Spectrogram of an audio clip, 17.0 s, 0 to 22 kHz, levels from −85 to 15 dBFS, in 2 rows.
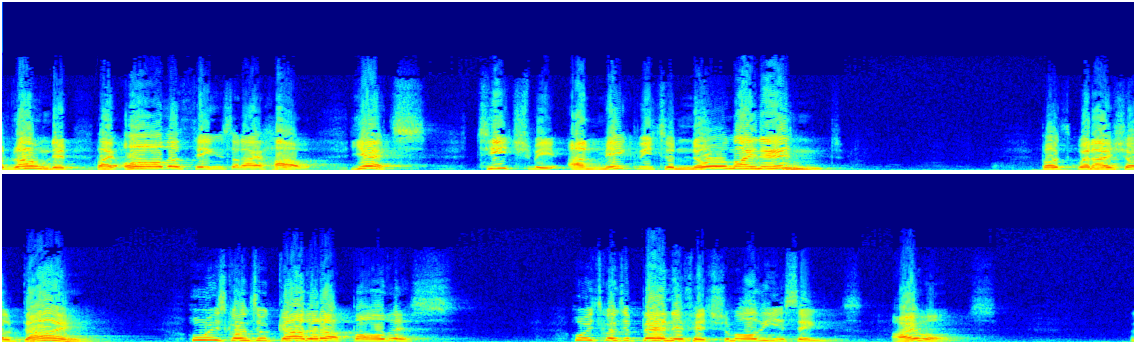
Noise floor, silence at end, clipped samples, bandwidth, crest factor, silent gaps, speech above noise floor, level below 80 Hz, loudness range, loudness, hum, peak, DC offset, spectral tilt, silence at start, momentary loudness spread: -51 dBFS; 1.3 s; under 0.1%; 14 kHz; 14 dB; none; 39 dB; -32 dBFS; 2 LU; -13 LUFS; none; 0 dBFS; under 0.1%; -4 dB/octave; 0 s; 12 LU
